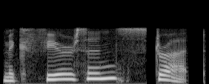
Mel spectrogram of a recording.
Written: MacPherson strut

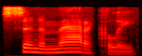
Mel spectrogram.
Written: cinematically

